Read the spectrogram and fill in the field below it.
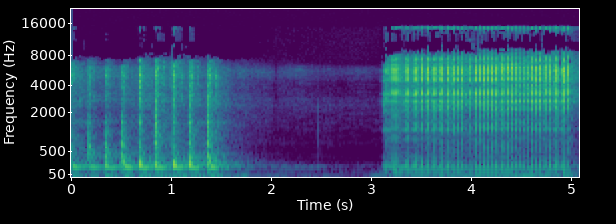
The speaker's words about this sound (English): The town seemed deserted, but I finally took a chance and knocked on a door.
